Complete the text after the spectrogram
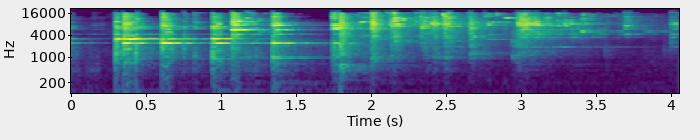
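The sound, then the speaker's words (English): Glass bottles, including a bottle of Jack Daniels, clink together in a quick, uneven series of bright, ringing taps, with a few sharper knocks early on and lingering high tones trailing off as the clinks fade. No one speaks. “Let's get out our bottle of Jack Daniels, pass it around, make sure the odds makers get an extra big swig”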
